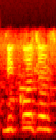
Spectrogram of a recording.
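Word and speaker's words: Pnictogens: ठीक है, और 15 ग्रुप एलिमेंट्स को हम निकोजेंस बोलते हैं। 15 ग्रुप एलिमेंट्स को हम क्या बोलते हैं? निकोजेंस। पी इसमें साइलेंट होती है, NiCO ठीक है, तो 15th ग्रुप एलिमेंट्स को हम क्या बोलेंगे?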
